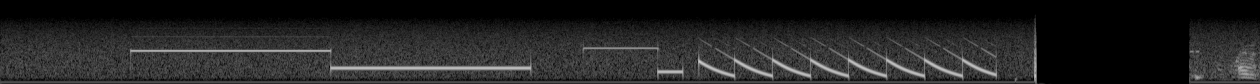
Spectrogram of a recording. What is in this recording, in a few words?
Nassau County Fire Dispatch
